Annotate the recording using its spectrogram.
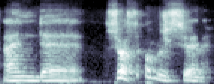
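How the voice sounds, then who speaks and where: The sound is dull and lo-fi, like a live streaming call. A co-host talks in a casual, rambling way at an average pitch, drifting between anecdotes. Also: animated, normal speed, gravelly, darkish tone. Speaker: co-host of online chat show. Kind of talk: casual chat. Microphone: live streaming video call.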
